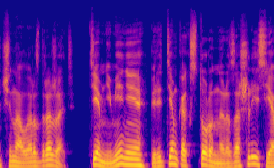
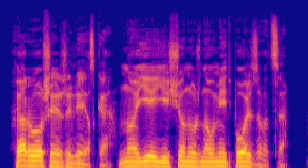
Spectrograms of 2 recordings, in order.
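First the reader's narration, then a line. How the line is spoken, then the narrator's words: Booming baritone. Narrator (Russian): прогудел баритоном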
